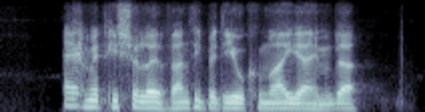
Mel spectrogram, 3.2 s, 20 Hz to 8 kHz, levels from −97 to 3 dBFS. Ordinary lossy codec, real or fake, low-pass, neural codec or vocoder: Opus, 24 kbps; fake; 7.2 kHz; codec, 16 kHz in and 24 kHz out, 0.8 kbps, FocalCodec, streaming, 65536 codes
